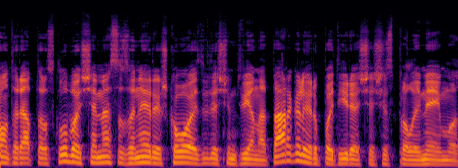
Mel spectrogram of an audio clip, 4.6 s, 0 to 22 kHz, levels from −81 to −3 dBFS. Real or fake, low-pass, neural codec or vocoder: real; 19.8 kHz; none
